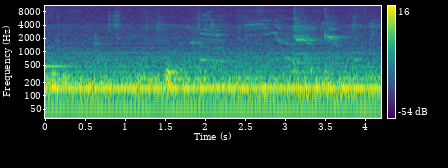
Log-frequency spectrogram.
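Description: A steady low hum runs under a pause in the play, with a few faint, short high chirps about two to three and a half seconds in.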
